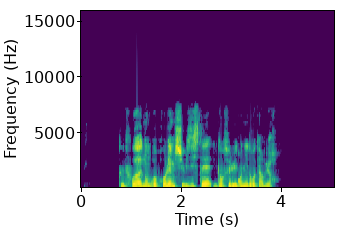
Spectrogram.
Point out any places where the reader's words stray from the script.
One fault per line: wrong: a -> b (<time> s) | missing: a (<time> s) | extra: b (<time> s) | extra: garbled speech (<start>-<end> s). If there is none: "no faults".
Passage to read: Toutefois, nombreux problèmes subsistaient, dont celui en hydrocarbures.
no faults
